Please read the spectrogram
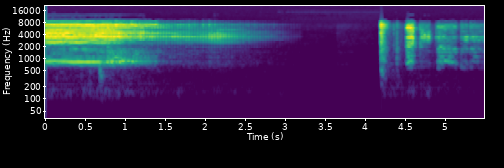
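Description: A Dalek novelty alarm clock from Doctor Who goes off with a harsh, buzzy electronic tone that fades out, then after a pause returns in a series of short, choppy robotic bursts, loud.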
